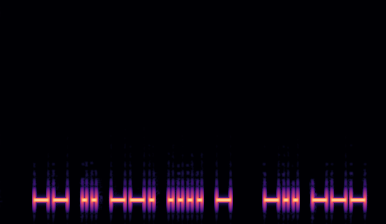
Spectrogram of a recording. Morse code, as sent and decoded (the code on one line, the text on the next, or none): -- .. --. .... - / -.. ---
MIGHT DO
